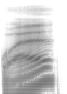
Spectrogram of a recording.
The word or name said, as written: 罐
